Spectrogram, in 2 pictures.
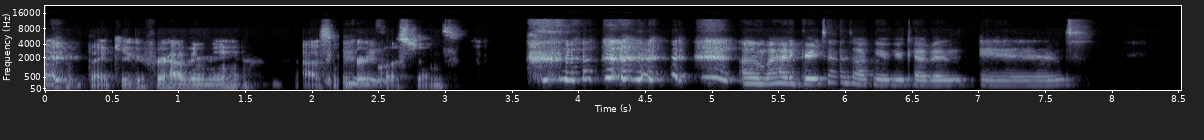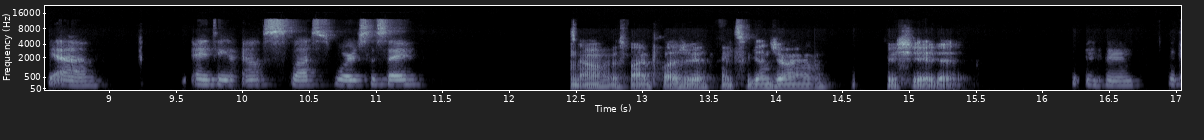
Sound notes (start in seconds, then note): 3.7 laughs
